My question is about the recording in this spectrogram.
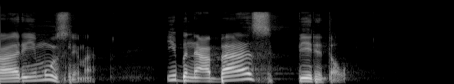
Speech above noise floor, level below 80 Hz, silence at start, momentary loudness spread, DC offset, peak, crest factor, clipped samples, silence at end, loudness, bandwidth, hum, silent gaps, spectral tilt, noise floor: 64 dB; -56 dBFS; 0 s; 16 LU; under 0.1%; -2 dBFS; 20 dB; under 0.1%; 1.1 s; -20 LUFS; 12.5 kHz; none; none; -5 dB/octave; -83 dBFS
